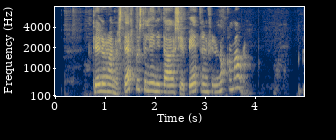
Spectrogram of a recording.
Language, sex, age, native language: Icelandic, female, 60-69, Icelandic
